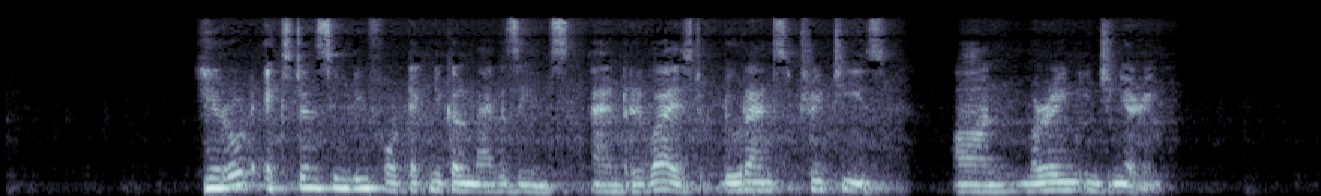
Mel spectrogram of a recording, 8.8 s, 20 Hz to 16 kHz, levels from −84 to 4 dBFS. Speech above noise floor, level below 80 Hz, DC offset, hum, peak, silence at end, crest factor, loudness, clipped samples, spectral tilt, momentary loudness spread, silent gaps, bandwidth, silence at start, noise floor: 53 dB; -60 dBFS; under 0.1%; none; -2 dBFS; 1.05 s; 16 dB; -18 LUFS; under 0.1%; -5.5 dB/octave; 8 LU; none; 11.5 kHz; 1.35 s; -70 dBFS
